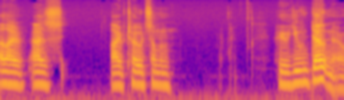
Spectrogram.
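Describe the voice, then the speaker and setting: At a very slow pace, a man speaks. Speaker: YouTuber and amateur musician. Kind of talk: casual update monologue to camera. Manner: halting, many false starts and fillers; slow-paced.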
